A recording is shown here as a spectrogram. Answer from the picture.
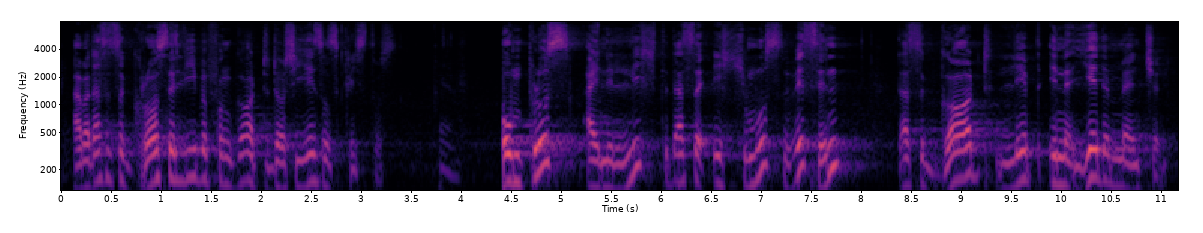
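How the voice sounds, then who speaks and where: A man's fairly high voice at a very slow pace, with lively intonation and big swings in loudness. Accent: non-native. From Togo. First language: not German (speaking German). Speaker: former imam, church member. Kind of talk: church interview testimony. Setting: church stage with congregation. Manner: halting, broken German.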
